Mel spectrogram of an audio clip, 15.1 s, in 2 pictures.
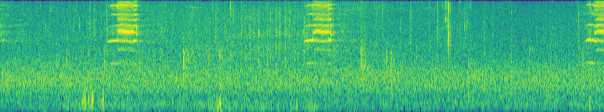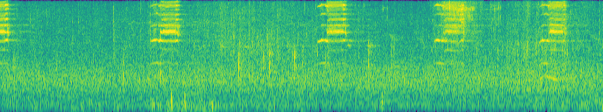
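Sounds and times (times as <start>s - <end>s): steady rushing noise: 0.0s - 15.0s
bird harsh call: 13.0s - 13.6s, 14.2s - 14.8s.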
